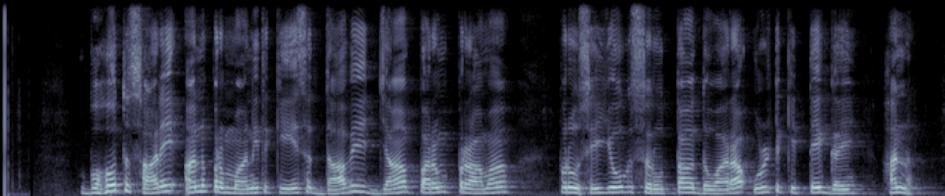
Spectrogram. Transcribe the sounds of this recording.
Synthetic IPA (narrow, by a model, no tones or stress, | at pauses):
bəɦʊt̪saːɾeːʔənpɾəmaːnɪt̪keːsd̪aːʋeːd͡ʒãːpəɾəmpəɾaːʋãː | pəɾoːseːjoːɡsəɾuːt̪ãːd̪ʊaːɾaːʔʊlʈkɪt̪eːɡəeː | hən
